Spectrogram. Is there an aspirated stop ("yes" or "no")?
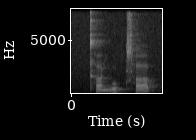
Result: yes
